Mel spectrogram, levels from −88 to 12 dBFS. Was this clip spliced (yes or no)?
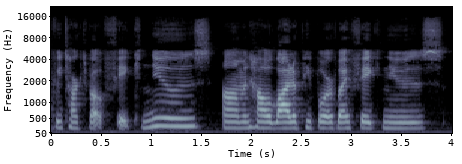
yes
